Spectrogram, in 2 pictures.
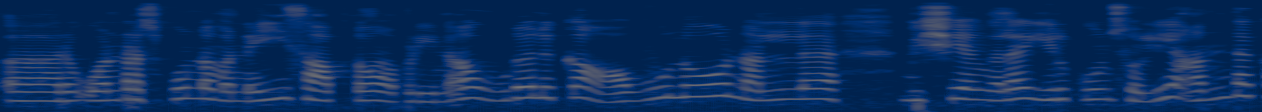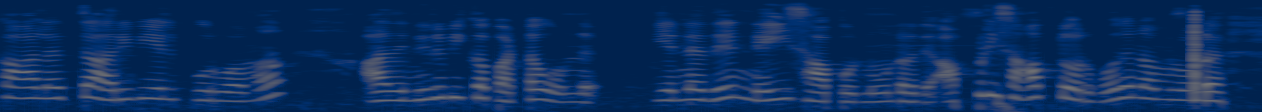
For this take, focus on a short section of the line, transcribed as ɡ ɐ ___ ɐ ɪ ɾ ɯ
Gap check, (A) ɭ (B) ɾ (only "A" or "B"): A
